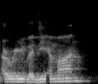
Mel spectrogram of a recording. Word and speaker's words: Ariv Adiaman: man I'll say it Adie mine and awesome kasam I'm gonna butcher the last name Siddiqui how you guys say it say it correctly so my name is Arriba demon and I'm Qasim city nice there we go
